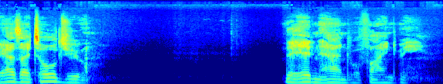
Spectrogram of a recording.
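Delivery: normal talking voice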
